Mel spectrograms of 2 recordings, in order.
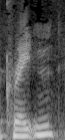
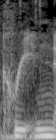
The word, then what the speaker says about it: Creighton: center for Creighton. Not Cretan, as I say in the interview.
